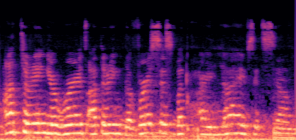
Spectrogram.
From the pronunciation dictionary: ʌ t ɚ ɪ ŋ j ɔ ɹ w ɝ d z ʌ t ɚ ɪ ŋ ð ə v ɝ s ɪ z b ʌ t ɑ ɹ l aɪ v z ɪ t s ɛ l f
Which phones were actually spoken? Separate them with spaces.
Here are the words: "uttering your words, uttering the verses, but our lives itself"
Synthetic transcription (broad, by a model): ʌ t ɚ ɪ ŋ j ɔ ɹ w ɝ d s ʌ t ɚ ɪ ŋ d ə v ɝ s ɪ s b ʌ t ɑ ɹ l aɪ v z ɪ t s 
